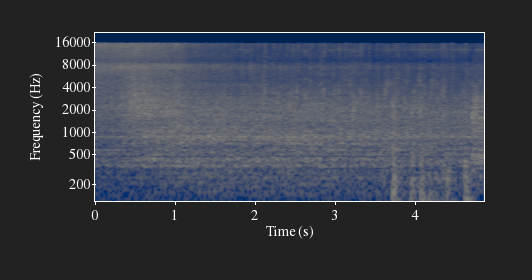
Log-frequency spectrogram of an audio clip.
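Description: Chicken, smoked sausage, peppers and mushrooms sizzling steadily in a hot nonstick sauté pan on an induction cooktop as the meat is tipped in. A few dull knocks near the end.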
